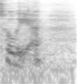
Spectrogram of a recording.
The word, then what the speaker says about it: Thalia: Pretty sure that's how it's pronounced, Thalia. She even told me how to pronounce it. Thalia.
